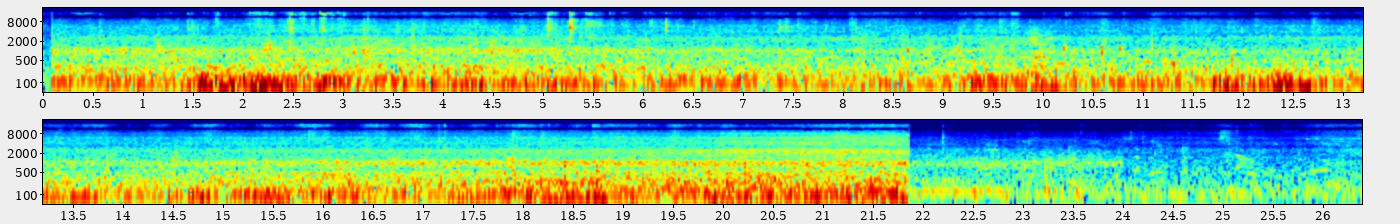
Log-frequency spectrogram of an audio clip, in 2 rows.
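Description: City road traffic: cars passing on a busy street, with a heavy low rumble under a steady haze of street noise. It drops off suddenly about 22 s in to quieter street sound.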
